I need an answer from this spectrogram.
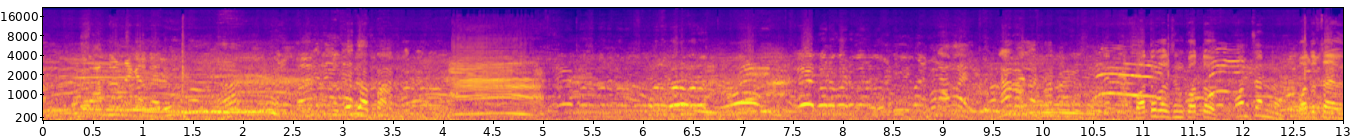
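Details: Sahiwal cattle at a Barisal, Bangladesh livestock market on 12 September 2025, with bull calves on sale. Several drawn-out, wavering moos rise and fall over a busy backdrop of crowd chatter and bargaining voices.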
